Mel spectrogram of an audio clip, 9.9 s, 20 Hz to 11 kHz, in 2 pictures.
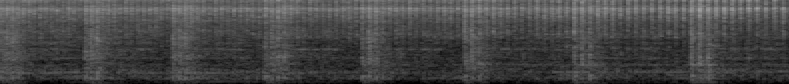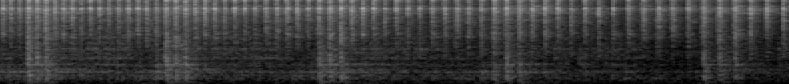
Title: Giant Talon 4 2014 freehub/hub issue (Grinding Noise)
